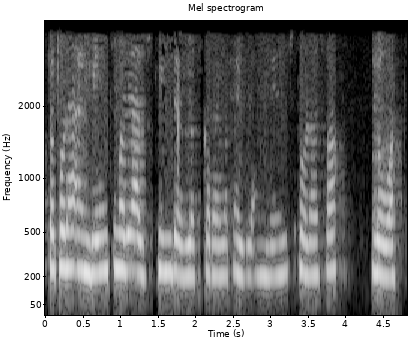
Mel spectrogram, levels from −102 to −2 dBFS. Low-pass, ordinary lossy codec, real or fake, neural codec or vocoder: 3.6 kHz; AAC, 16 kbps; real; none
